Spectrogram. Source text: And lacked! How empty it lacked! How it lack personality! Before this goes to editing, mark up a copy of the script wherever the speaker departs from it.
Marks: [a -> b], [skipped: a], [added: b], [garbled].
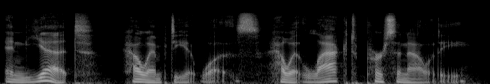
And [lacked! -> yet] How empty it [lacked! -> was] How it [lack -> lacked] personality!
